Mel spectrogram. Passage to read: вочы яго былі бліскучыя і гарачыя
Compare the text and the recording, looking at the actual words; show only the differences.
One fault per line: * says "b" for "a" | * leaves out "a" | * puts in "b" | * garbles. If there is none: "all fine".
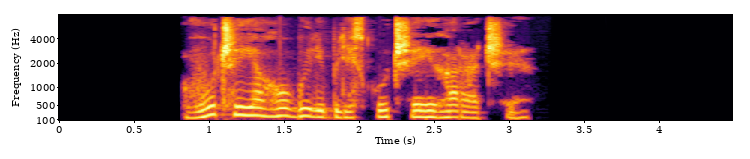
all fine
